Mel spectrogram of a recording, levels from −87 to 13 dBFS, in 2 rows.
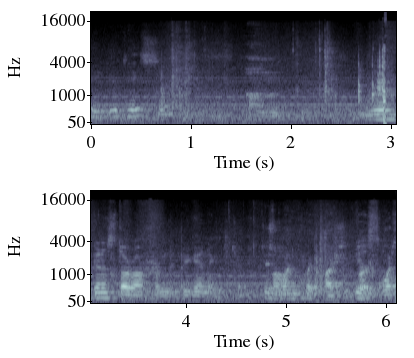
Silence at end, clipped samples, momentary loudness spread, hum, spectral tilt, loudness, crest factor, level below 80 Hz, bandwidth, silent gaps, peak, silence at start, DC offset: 0 s; under 0.1%; 15 LU; none; -5.5 dB/octave; -27 LUFS; 22 dB; -50 dBFS; 16.5 kHz; none; -4 dBFS; 0 s; under 0.1%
